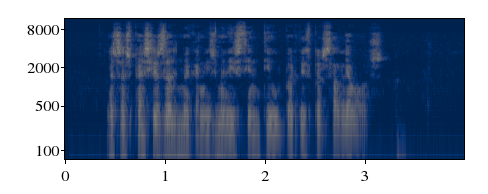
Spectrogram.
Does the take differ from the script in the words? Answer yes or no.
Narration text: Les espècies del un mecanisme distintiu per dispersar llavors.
no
